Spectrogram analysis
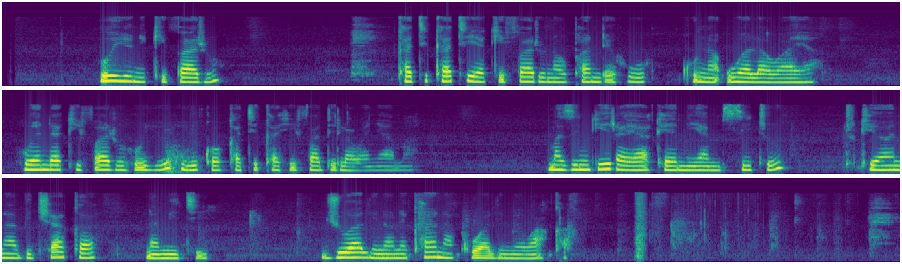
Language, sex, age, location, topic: Swahili, female, 25-35, Nairobi, government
